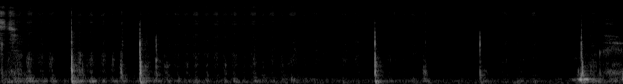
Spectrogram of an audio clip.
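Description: Light green oil pastel rubbed in short strokes across paper: a soft, faint scratching with a few sharper ticks scattered through it.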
